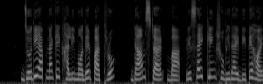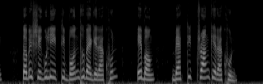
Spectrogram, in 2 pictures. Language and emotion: Bengali, neutral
